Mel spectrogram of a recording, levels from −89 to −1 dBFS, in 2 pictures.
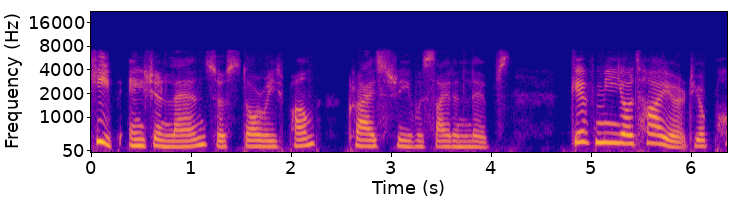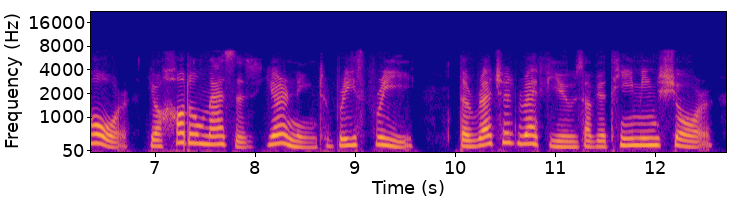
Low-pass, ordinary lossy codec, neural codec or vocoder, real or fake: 7.2 kHz; Opus, 24 kbps; none; real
